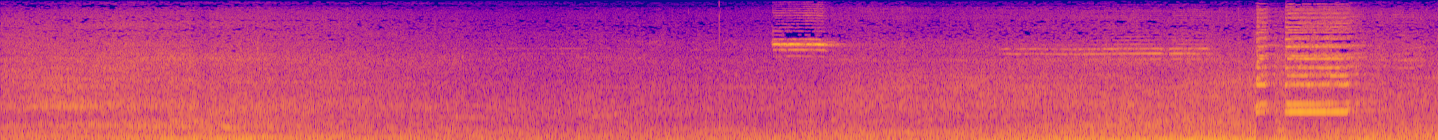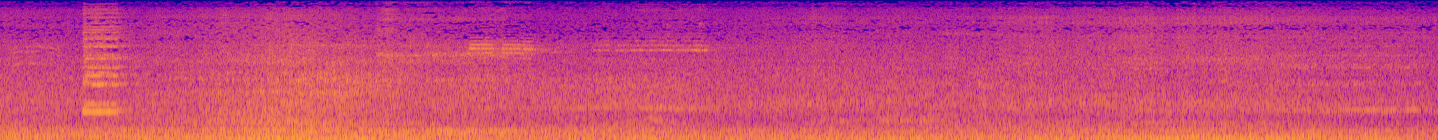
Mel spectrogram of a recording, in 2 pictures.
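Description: Passing city traffic of motorbikes, auto-rickshaws, trucks and buses, with vehicle horns tooting: a short loud toot about eight seconds in, a longer stuttering one around thirteen seconds, and a brief one at about fifteen seconds, plus fainter horns later.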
